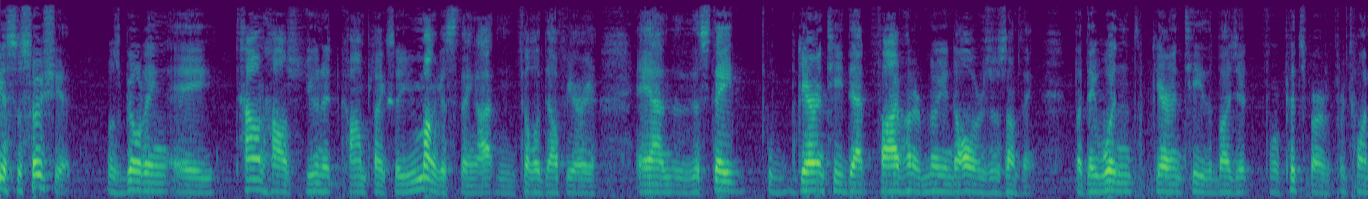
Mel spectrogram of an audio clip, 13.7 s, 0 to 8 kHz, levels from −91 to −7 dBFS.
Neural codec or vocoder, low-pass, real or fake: none; 7.2 kHz; real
